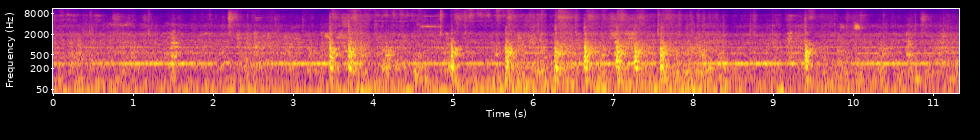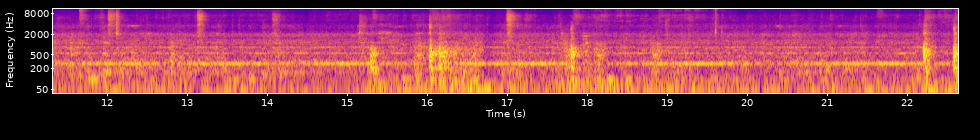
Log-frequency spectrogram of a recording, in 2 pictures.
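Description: Passenger train carriage running along the line: a steady low rumble with a constant hum, and irregular sharp clacks of the wheels over rail joints, some coming in quick clusters.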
